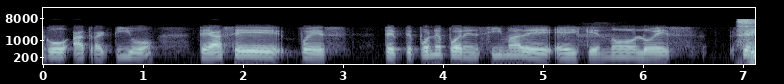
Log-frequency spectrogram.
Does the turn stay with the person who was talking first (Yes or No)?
No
